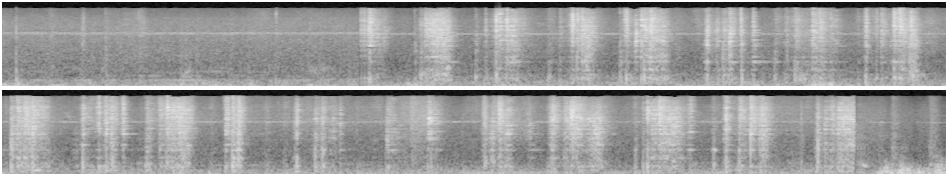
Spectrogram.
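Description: Rhythmic scraping strokes, about three to four a second, starting about two seconds in, over a steady low hum.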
